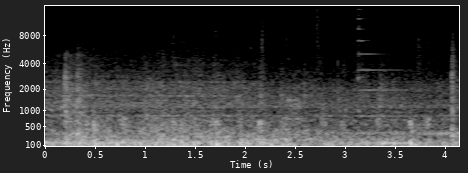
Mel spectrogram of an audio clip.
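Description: Running noise inside a Tama Toshi Monorail car, its rubber-tyred bogies rolling along the concrete guideway beam: a steady low rumble with irregular knocks. A short high-pitched tone sounds a little after three seconds.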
